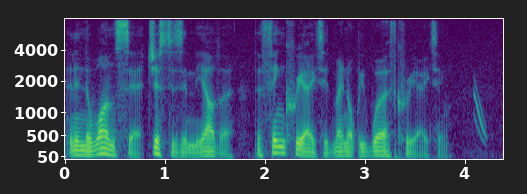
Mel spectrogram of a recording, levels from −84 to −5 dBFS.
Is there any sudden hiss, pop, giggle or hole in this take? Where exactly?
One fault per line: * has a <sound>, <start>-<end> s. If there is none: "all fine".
* has a chirp, 4.1-4.2 s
